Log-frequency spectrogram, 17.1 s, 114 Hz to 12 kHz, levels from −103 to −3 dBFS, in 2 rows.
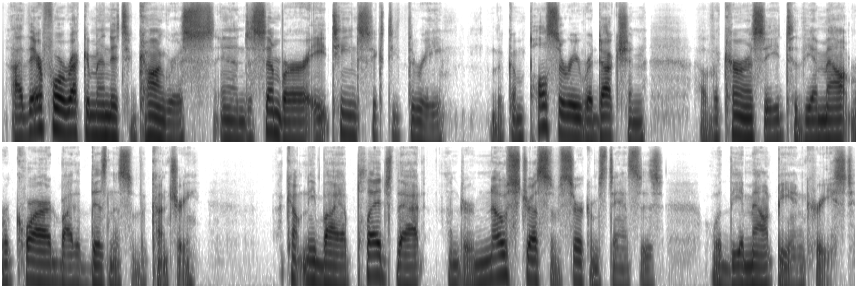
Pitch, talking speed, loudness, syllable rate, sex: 125 Hz, 145 wpm, -20 LUFS, 5.3 syllables/s, male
